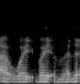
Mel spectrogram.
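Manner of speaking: plain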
